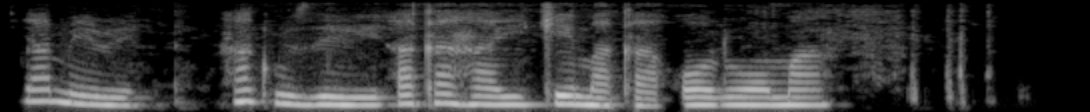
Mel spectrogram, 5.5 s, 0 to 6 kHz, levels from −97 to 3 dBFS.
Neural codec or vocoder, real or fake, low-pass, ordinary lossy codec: none; real; 5.4 kHz; none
